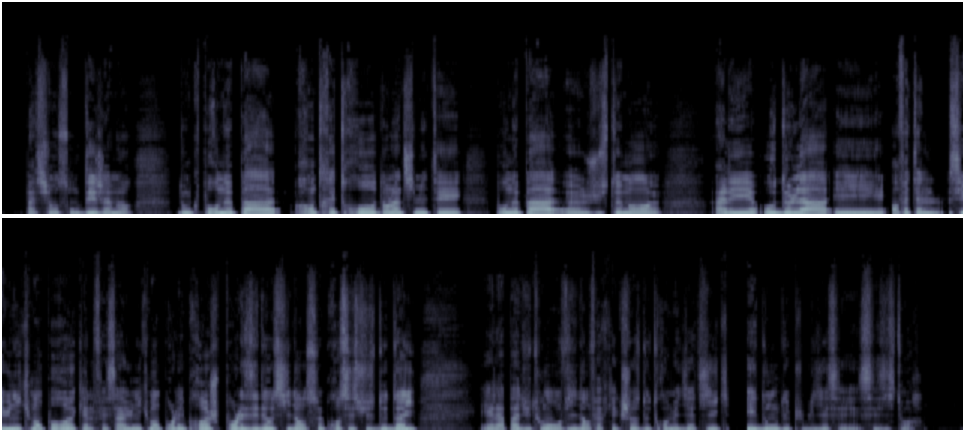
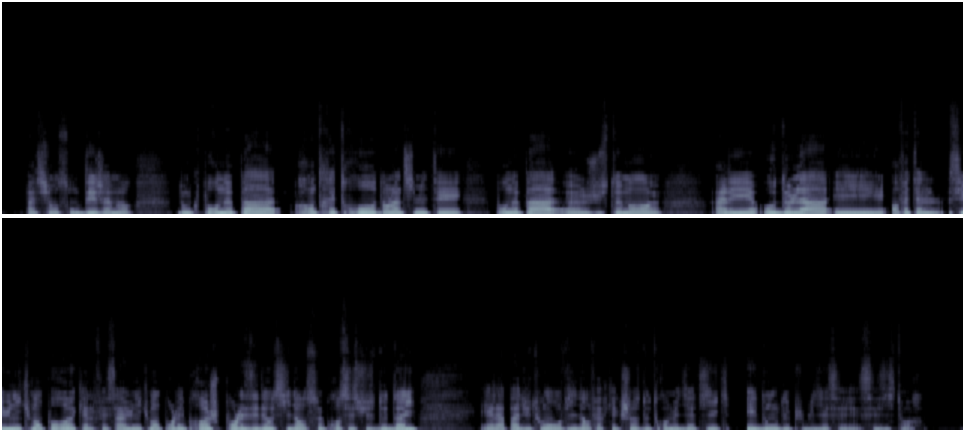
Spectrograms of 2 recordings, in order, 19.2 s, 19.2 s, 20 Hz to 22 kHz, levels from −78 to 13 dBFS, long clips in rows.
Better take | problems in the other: first | muffled; slightly; fading above 3 kHz

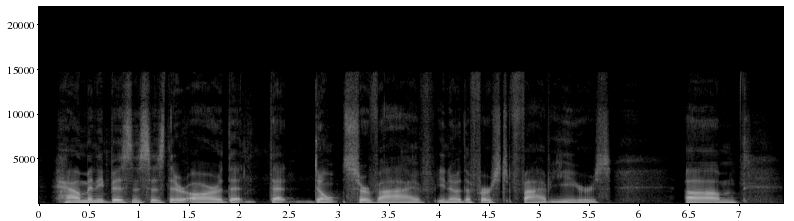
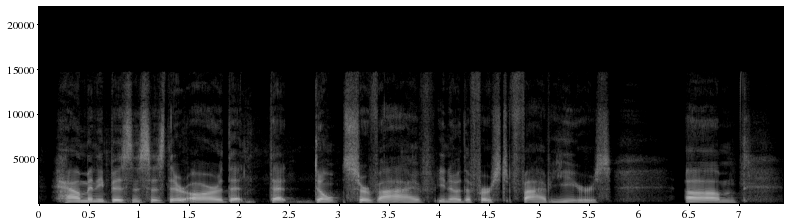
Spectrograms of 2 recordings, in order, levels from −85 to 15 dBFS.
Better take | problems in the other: first | thin; somewhat; fading below 300 Hz

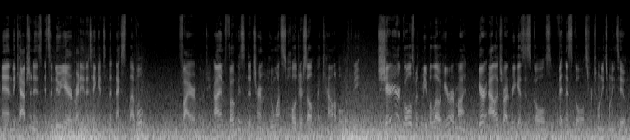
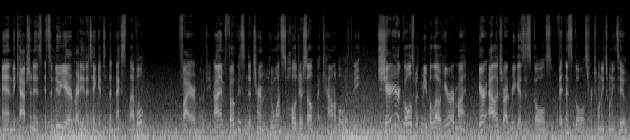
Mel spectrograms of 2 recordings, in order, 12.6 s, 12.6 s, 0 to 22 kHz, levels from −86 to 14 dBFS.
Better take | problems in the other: second | wind noise on the microphone; heavy; 6 dB below the speech; occasional gusts in the second

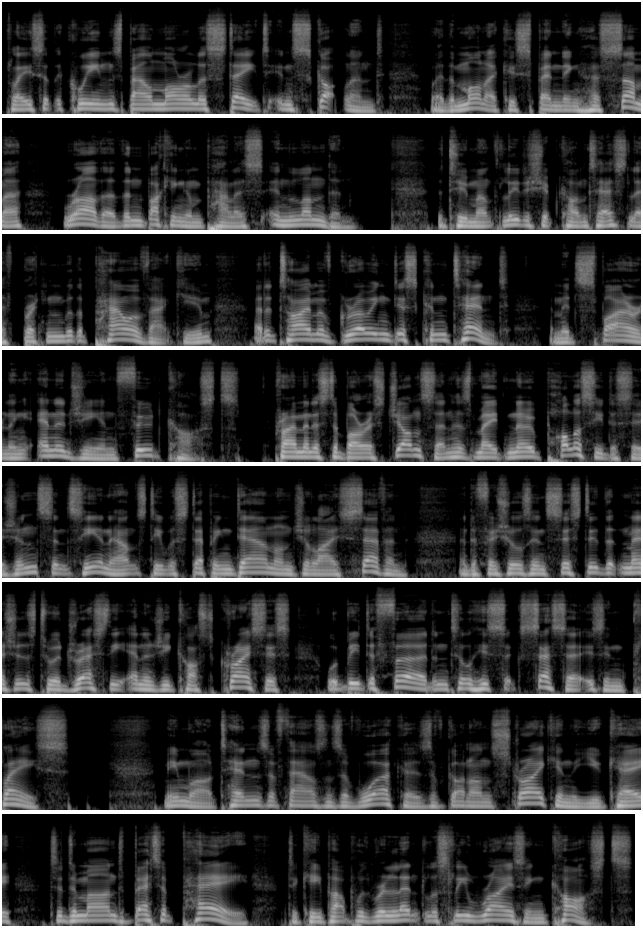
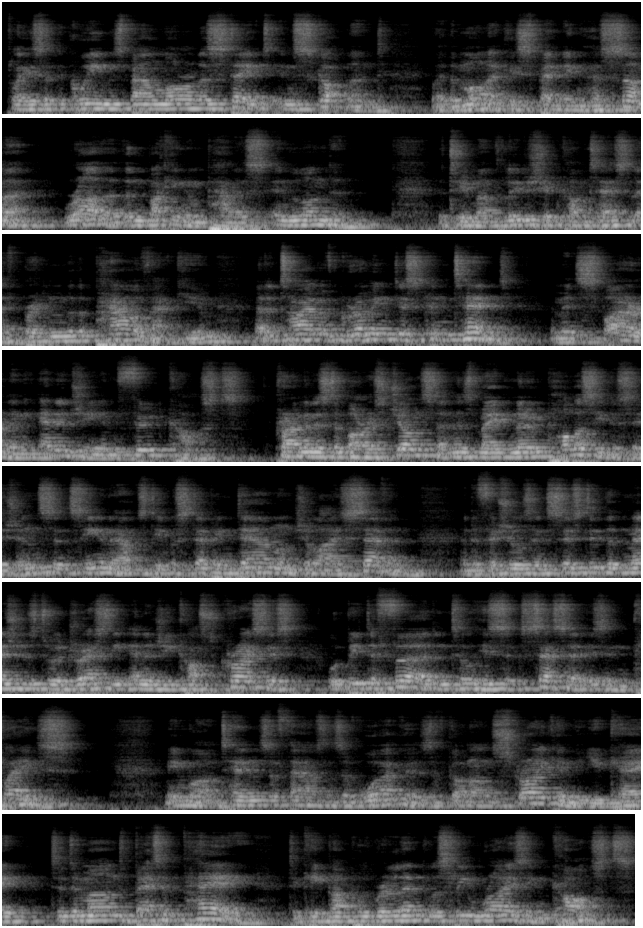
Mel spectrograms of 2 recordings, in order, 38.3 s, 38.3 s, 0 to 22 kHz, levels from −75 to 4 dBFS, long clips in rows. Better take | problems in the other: first | off-mic speech; far // room echo; noticeable; dies away in 0.6 s

